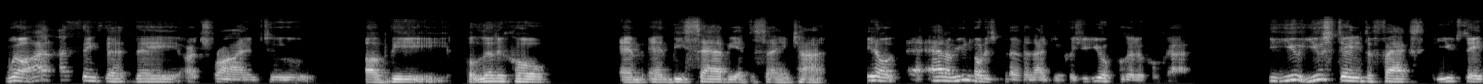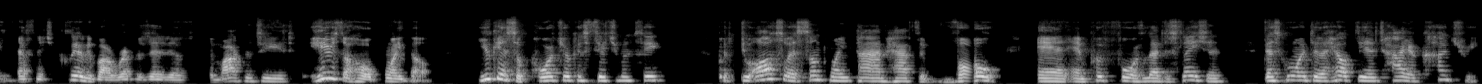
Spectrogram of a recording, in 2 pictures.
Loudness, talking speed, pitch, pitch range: -19 LUFS, 165 wpm, 145 Hz, 120-185 Hz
